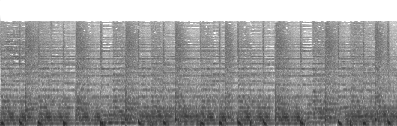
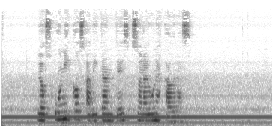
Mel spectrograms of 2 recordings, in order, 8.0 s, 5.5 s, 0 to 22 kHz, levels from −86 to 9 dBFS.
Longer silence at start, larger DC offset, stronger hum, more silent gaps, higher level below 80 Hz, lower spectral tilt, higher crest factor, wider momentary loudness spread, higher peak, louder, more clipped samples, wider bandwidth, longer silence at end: about the same, 0 s vs 0.05 s; neither; neither; neither; first, -26 dBFS vs -50 dBFS; about the same, -5 dB/octave vs -6 dB/octave; second, 12 dB vs 18 dB; second, 2 LU vs 14 LU; about the same, 0 dBFS vs -2 dBFS; first, -14 LUFS vs -20 LUFS; neither; second, 11.5 kHz vs 16 kHz; about the same, 0 s vs 0 s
